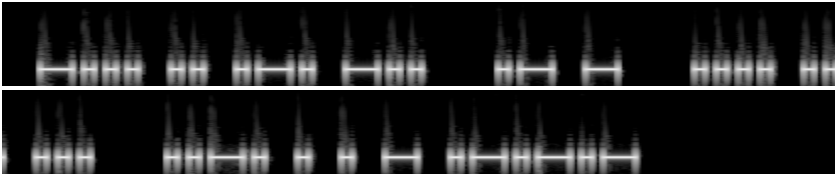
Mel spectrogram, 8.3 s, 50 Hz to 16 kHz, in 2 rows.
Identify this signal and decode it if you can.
Morse code, heard as a keyed tone, about 22 wpm, 700 Hz. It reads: BIRD AT HIS FEET.
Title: Sentences from Top 1000 Words - Review Part 4 - 22wpm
